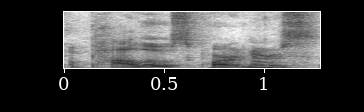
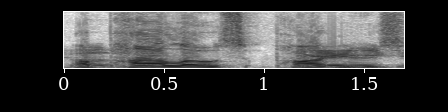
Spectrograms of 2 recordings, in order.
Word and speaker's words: Apollos Partners: talk to you it's exciting we'll say it's Apollo's partners please call us tomato tomahto that's not it Apollo's partners you heard it our listeners are very clear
